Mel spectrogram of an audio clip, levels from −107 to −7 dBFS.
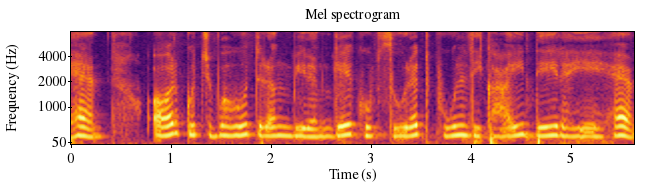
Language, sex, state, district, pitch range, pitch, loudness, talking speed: Hindi, female, Himachal Pradesh, Shimla, 225-245 Hz, 235 Hz, -17 LUFS, 140 wpm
